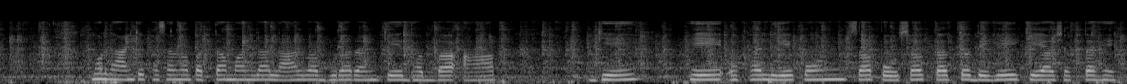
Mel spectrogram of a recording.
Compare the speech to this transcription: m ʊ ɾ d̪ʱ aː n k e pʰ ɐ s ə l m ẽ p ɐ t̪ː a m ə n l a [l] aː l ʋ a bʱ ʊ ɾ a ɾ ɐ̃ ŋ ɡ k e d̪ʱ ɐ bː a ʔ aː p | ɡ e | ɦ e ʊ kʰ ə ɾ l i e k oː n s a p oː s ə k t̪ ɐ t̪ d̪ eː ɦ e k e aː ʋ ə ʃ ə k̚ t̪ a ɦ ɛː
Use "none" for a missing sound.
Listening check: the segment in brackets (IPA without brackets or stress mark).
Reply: l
